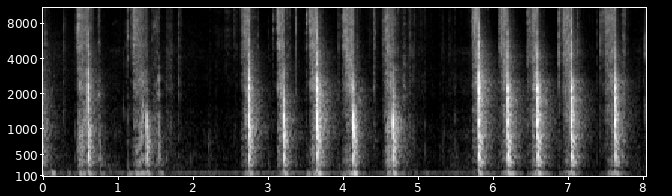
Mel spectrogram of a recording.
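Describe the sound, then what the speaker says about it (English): A knife chops onion on a cutting board in quick, close, crisp strokes, grouped in bursts with short pauses between, and nobody speaks. "Both onion is gonna be cut this way."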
